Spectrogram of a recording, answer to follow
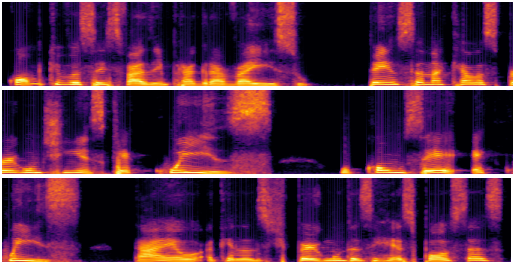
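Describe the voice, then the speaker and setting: A Portuguese teacher gives a classroom grammar lesson over a microphone, quizzing her students and gently teasing them. Her voice is a little high with a darkish tone, and the recording is dry and poor in quality.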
